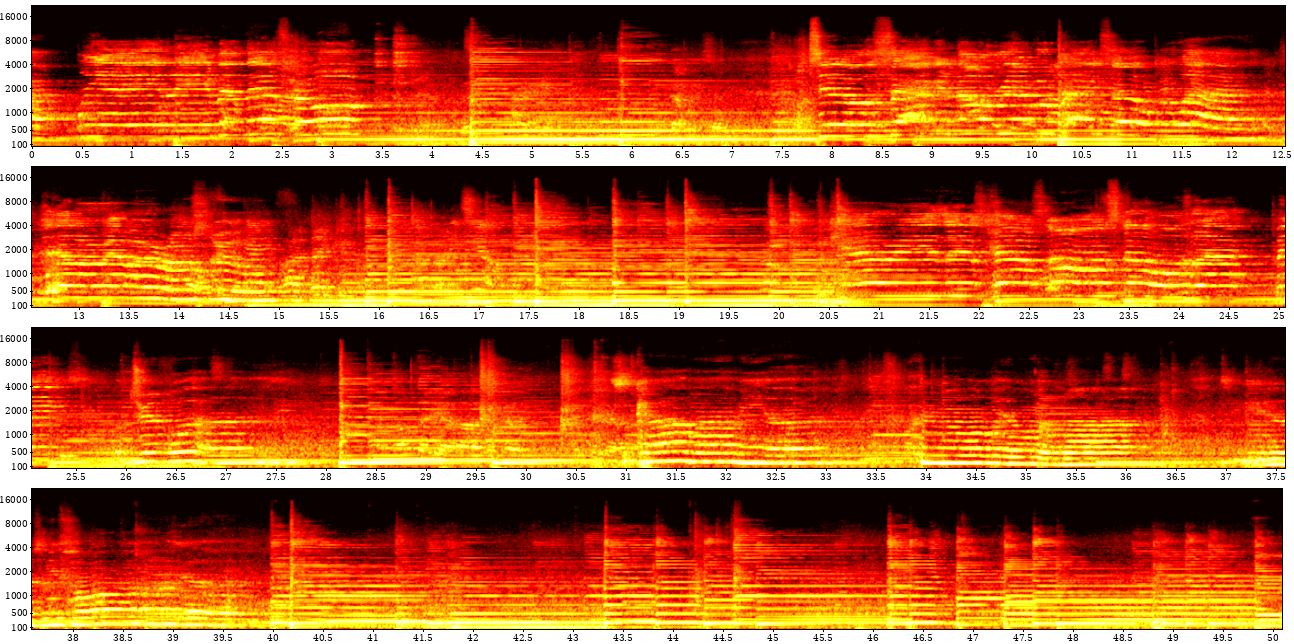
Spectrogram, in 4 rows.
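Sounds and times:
man singing: 0.0 - 6.8, 7.4 - 17.7, 19.9 - 42.7
acoustic guitar strumming: 0.0 - 50.0.

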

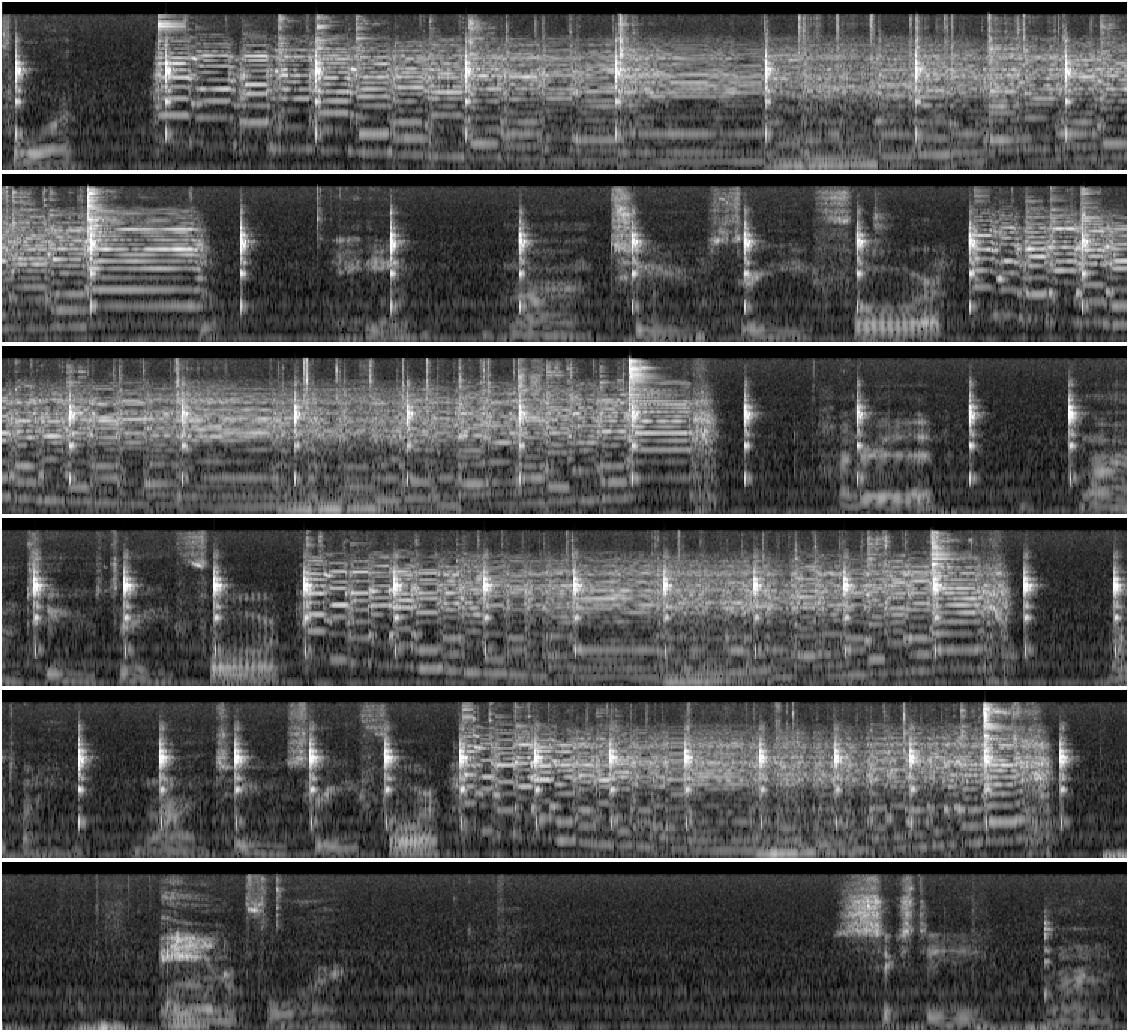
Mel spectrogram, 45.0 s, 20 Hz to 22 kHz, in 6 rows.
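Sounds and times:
metronome clicking: 0.0 - 0.3, 1.0 - 10.3, 10.9 - 37.2
electric guitar scale run: 1.0 - 9.2, 13.2 - 20.1, 22.1 - 37.2
low thumps: 37.3 - 38.3.

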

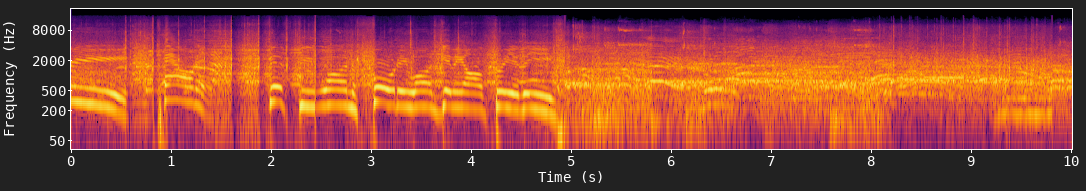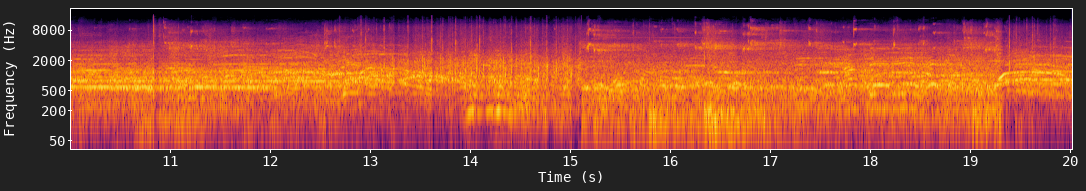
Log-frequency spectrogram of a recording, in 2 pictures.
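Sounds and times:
crowd talking: 0.0 - 20.0.

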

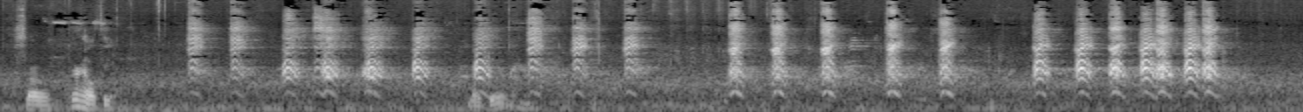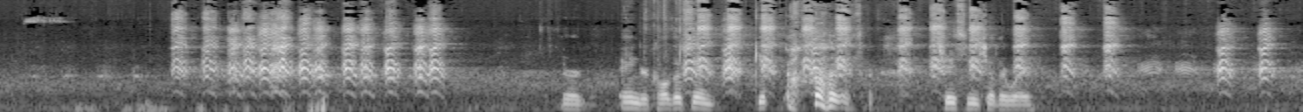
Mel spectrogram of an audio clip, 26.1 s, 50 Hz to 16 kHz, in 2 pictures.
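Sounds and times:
crows cawing: 1.8 - 6.6, 7.2 - 12.5, 13.6 - 18.6, 19.7 - 26.0.

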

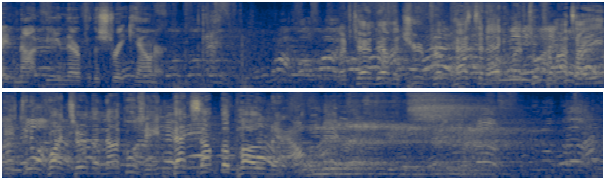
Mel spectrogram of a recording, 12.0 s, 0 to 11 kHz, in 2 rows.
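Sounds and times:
arena crowd noise: 0.0 - 12.0
male commentator speaking: 0.0 - 12.0.

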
